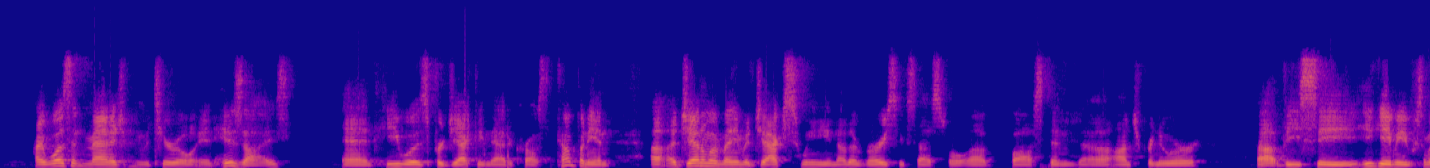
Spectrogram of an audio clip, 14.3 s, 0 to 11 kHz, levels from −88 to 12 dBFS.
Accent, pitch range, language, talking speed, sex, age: American, 130-155 Hz, English, 160 wpm, male, 40-59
